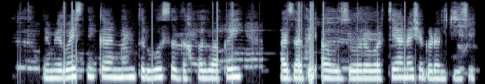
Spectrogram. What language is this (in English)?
Pashto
